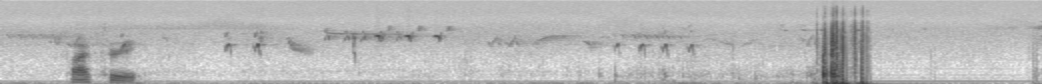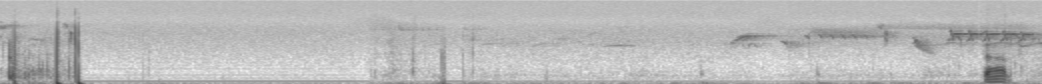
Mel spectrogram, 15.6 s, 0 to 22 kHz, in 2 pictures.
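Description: Recorded at 7:11 a.m. at a hilltop net site, a bird called 5-3 calls to wild birds that have just arrived. Bursts of short, high chirping come and go over a steady low hum, broken by a couple of sharp, loud thumps midway through.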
